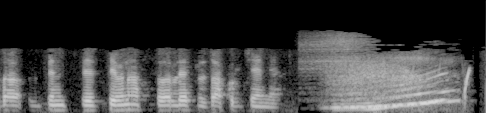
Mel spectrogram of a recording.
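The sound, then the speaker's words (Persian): The start-up sound of the Skype computer program: a bright chime with tones gliding upward. It comes after a few seconds of talk. “این صدای باز شدنی برنامه کمپیوتری سکایپ است که به هر شخص امکان میدهد به پول با دیگران در تماس تلفنی شود.”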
